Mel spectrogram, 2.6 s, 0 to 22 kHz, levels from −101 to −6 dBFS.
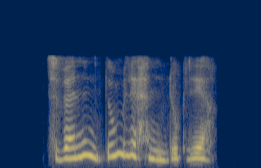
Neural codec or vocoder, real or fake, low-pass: codec, 16 kHz, 4.8 kbps, FACodec; fake; 5.4 kHz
